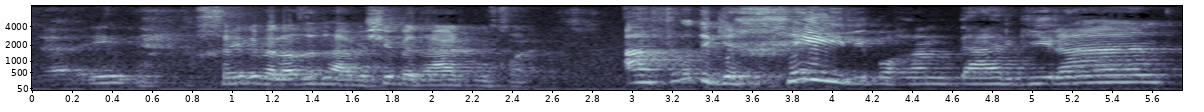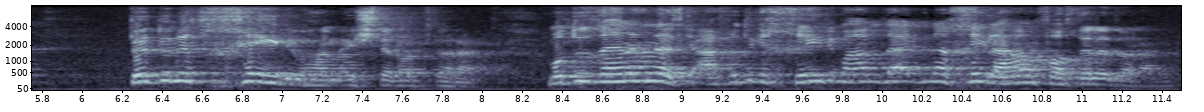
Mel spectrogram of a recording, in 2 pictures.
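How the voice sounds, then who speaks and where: Lecturing at a university, this middle-aged man wanders off on tangents in a chatty style and puts questions to his students. He speaks in a high-pitched voice. The classroom echoes, with faint ambience and a little hiss or hum.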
